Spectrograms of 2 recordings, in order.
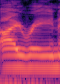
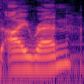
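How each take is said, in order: First: The name ends with a long ee sound. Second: The name sounds like the word iron. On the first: This is how others mistakenly say the username. The speaker calls it wrong. "will not call me Iren, despite being told otherwise" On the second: This is the intended pronunciation of the username. The speaker calls it right. "usually intended to be pronounced like in the vein of iron"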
